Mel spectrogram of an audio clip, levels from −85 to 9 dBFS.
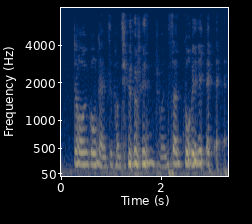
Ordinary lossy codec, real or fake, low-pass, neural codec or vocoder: none; real; 7.2 kHz; none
